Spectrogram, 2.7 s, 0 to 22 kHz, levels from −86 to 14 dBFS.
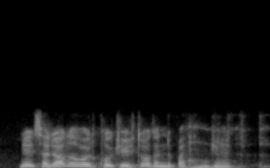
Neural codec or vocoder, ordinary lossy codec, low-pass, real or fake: autoencoder, 22.05 kHz, a latent of 192 numbers a frame, VITS, trained on one speaker; Opus, 16 kbps; 7.2 kHz; fake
